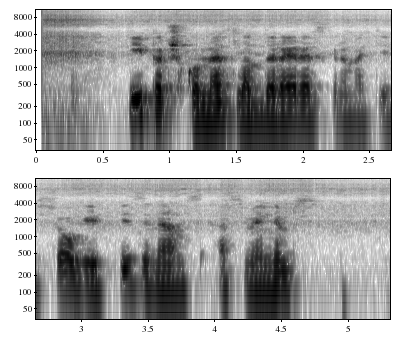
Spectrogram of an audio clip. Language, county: Lithuanian, Vilnius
